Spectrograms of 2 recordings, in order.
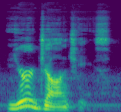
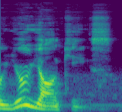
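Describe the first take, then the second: First: It is said in a plain American accent. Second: It is said in a thick Dutch accent.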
